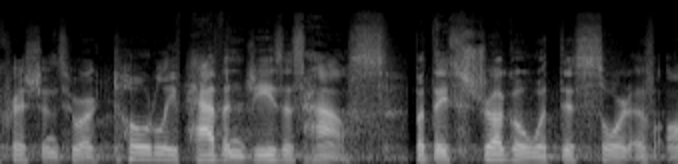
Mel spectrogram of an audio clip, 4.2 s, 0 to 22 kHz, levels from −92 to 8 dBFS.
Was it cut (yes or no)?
yes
